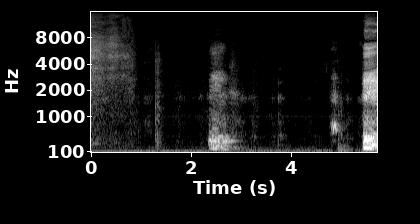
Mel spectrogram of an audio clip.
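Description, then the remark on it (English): Heavy breathing right into the microphone, with several loud breathy bursts and snort-like exhales spaced irregularly over a low steady hum, no talking. “Me breathing?”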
